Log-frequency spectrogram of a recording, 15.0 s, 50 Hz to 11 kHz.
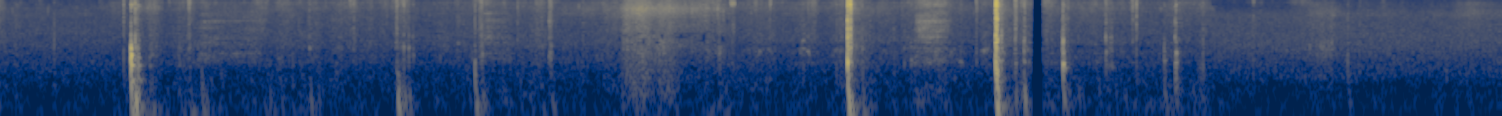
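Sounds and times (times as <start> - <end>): soft rustling or scraping: 2.6 - 12.1, 13.0 - 13.6.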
